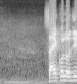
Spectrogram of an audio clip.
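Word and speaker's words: psychology: इसको हम एक उदाहरण से समझते हैं, जैसे साइकोलॉजी। साइकोलॉजी में पी लिखा तो जा रहा है लेकिन उच्चारण में पी का उच्चारण कहीं नहीं आ रहा।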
